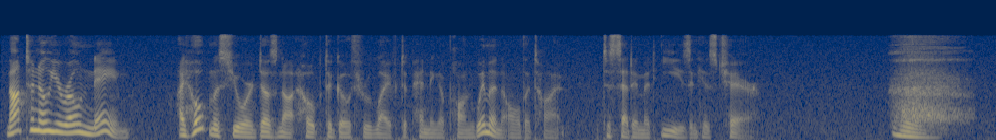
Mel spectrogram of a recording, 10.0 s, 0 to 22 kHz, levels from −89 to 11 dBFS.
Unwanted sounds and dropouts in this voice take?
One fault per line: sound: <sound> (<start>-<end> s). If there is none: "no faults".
sound: sigh (8.9-9.8 s)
